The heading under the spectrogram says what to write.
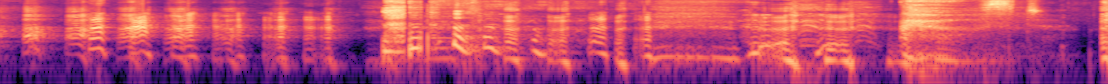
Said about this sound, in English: You sound like Nuggy coughing.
